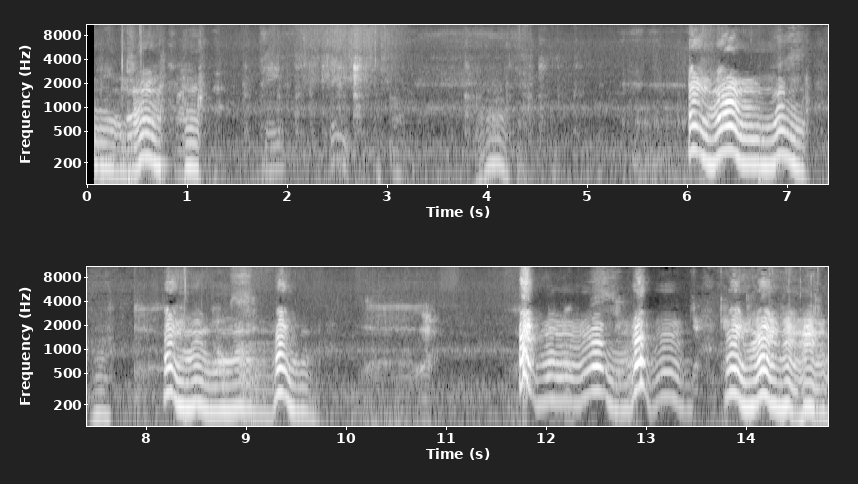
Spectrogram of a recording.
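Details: An Alaskan Malamute named Keria 'talks' in wavering, yodel-like woo-woo sounds that rise and fall in short bursts.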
